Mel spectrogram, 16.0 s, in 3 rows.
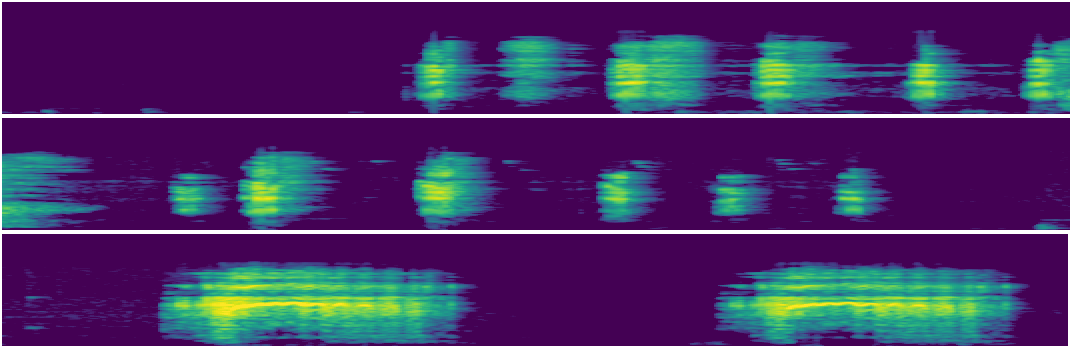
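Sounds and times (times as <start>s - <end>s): pig oinking and grunting: 3.0s - 7.8s.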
